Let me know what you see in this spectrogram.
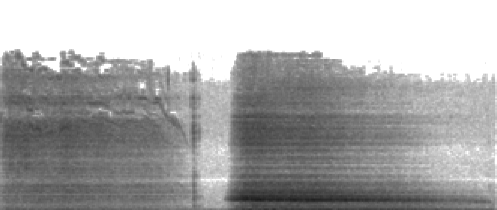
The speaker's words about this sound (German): ganz tiefe Atemzüge nehmen. Am besten in den Bauch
